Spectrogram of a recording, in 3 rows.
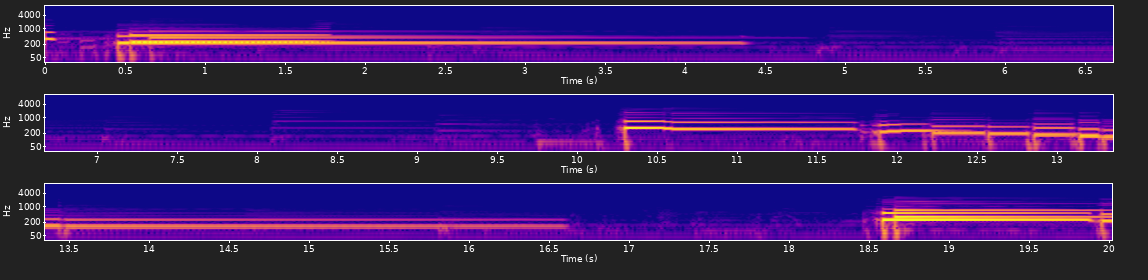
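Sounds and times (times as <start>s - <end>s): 
guitar: 0.0s - 5.0s, 9.8s - 16.6s, 18.4s - 20.0s.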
